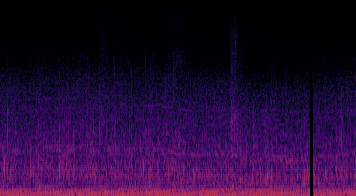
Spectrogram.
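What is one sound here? A vehicle engine rumbles steadily with a deep hum, rising in pitch again and again.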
